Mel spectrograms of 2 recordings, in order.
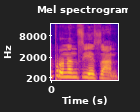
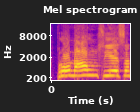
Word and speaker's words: pronunciation: प्रोनाउंसिएशन नहीं बोलना, प्रोनंसिएशन। प्रोनंसिएशन क्या बोलना है?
